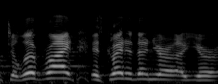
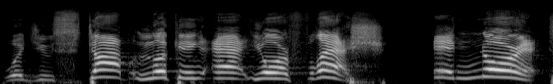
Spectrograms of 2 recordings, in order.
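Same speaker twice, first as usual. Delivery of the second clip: slow, booming shouted rebuke, much louder; God screaming; 4 semitones higher, 19 dB louder, much slower than usual. Retold or imitated. God screaming at the preacher to stop looking at his flesh, slow booming shout. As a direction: roar each word slowly, right in his face. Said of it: "he was screaming at me".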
